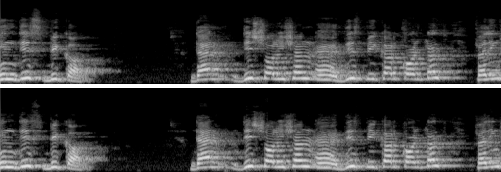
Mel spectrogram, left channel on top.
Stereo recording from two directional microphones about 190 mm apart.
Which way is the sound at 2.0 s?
15° right (ahead or behind).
